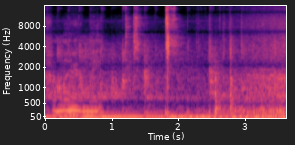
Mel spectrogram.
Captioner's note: switchblade opens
